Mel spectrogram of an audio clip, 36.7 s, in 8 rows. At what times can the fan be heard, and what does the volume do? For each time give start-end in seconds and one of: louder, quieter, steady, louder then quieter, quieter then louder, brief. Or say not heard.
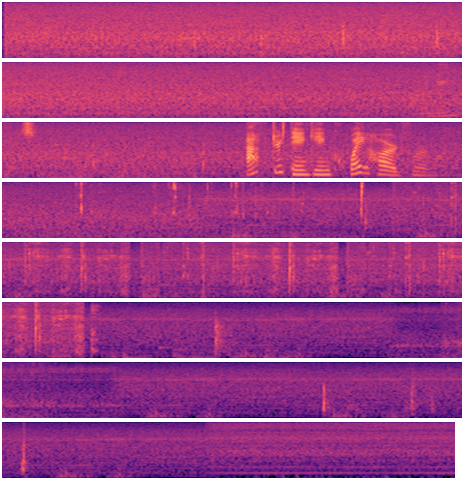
0.0-36.6 quieter.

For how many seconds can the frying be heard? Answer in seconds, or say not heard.
not heard.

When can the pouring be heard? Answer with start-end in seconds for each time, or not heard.
27.4-28.2.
